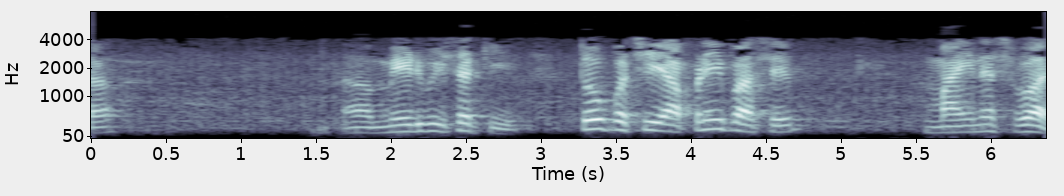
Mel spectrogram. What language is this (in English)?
Gujarati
